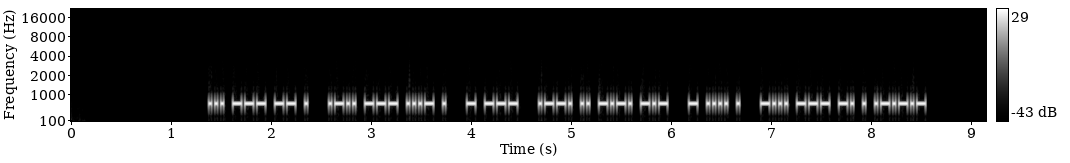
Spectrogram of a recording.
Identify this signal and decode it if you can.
Morse code, heard as a keyed tone, about 40 wpm, 700 Hz. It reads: SOME LOVE TO PICK THE BONE.
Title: Sentences from Top 1600 Words 40wpm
